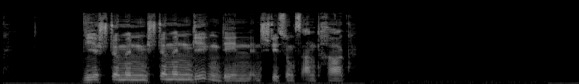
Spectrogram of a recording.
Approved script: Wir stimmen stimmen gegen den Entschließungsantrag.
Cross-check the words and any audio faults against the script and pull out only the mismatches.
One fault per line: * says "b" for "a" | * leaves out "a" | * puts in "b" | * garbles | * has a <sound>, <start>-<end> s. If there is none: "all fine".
all fine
